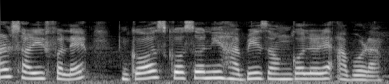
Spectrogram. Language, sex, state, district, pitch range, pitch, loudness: Assamese, female, Assam, Kamrup Metropolitan, 245-285 Hz, 265 Hz, -13 LUFS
